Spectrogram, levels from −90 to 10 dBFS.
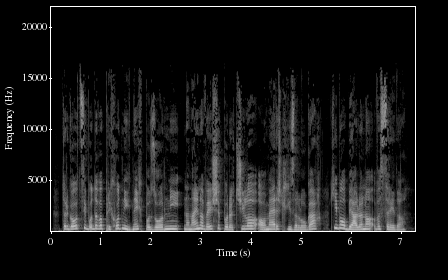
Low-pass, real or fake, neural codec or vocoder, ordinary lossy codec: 19.8 kHz; fake; vocoder, 44.1 kHz, 128 mel bands every 256 samples, BigVGAN v2; MP3, 64 kbps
